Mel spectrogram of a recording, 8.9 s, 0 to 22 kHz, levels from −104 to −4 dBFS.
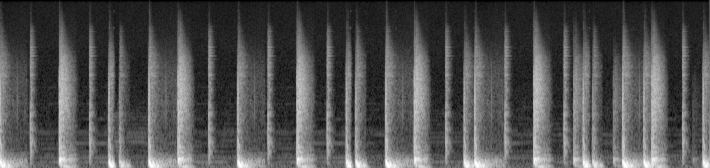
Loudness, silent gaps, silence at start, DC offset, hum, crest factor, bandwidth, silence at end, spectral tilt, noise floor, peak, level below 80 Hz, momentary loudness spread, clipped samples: -17 LUFS; none; 0 s; under 0.1%; none; 16 dB; 10 kHz; 0 s; -6.5 dB/octave; -39 dBFS; 0 dBFS; -20 dBFS; 21 LU; under 0.1%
